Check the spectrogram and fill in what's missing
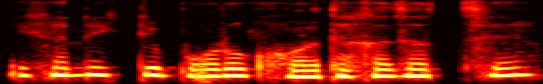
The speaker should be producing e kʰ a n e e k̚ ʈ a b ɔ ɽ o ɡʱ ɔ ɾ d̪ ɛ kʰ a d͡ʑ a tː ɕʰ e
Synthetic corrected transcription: e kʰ a n e e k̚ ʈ i b ɔ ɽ o ɡʱ ɔ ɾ d̪ ɛ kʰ a d͡ʑ a tː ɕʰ e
